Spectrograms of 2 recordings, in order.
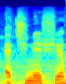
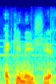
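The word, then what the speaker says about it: Echinacea: ठीक है, सबसे पहले हम इस कॉम्बिनेशन में there are 3 mother tinctures will bring in एकिनेशिया। Some people pronounce as एचिनेशिया, both are correct, actually it इज़ एकिनेशिया।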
